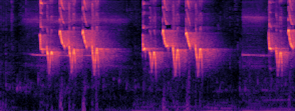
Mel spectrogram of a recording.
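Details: Bar-winged prinia song used to prompt caged birds to sing: groups of three or four loud, high, downslurred chips separated by short gaps, with faint low humming between phrases.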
